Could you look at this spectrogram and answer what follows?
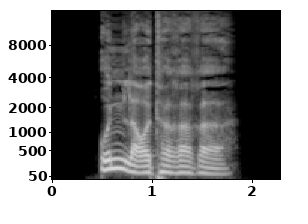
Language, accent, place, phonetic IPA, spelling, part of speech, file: German, Germany, Berlin, [ˈʊnˌlaʊ̯təʁəʁə], unlauterere, adjective, De-unlauterere.ogg
- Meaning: inflection of unlauter: 1. strong/mixed nominative/accusative feminine singular comparative degree 2. strong nominative/accusative plural comparative degree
